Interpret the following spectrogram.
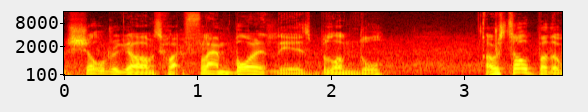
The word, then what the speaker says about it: Blundell: to our stump shouldering arms quite flamboyantly as blondel i was told by the way the pronunciation of blundell by um craig mcmillan who's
